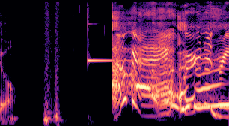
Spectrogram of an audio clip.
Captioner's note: air whooshing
